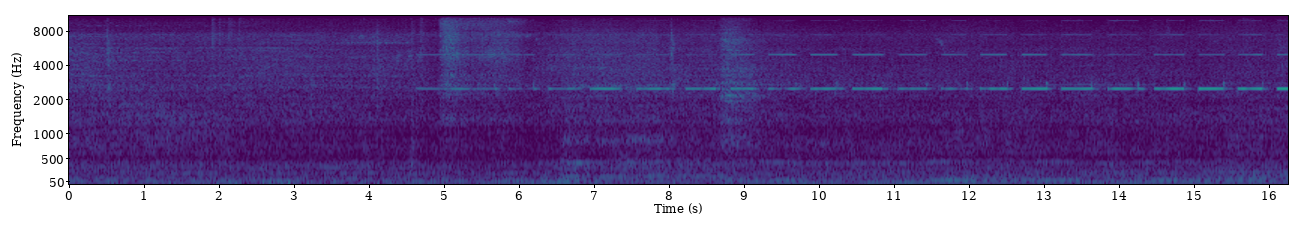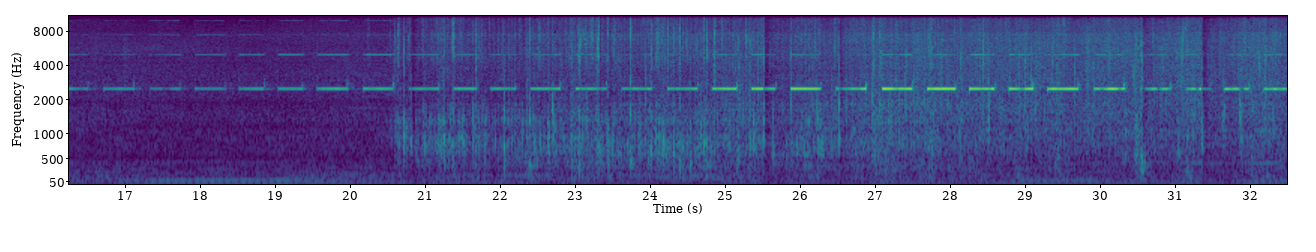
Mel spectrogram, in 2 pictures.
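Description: Mercedes-Benz Actros SLT heavy-haul truck with a Goldhofer low-loader reversing: its diesel engine runs low and steady, and from about five seconds in a reversing beeper sounds an evenly repeated high beep that grows louder as the truck comes closer. About two-thirds of the way in, tyres crunching over gravel come in loudly.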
